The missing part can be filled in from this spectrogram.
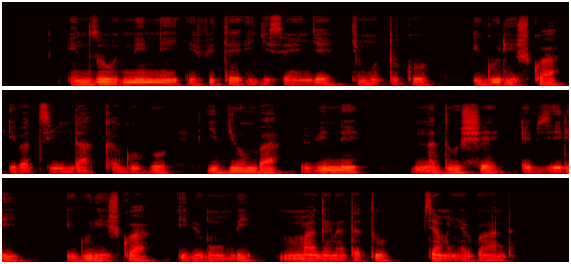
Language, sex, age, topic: Kinyarwanda, male, 18-24, finance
